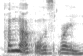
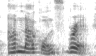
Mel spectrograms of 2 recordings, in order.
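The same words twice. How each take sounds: First: Said in the usual way. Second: Laughing through the words; laughing half-joking no; laughing refusal. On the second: Retold or imitated. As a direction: giggle as you refuse to sprint. Laughing refusal while running.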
